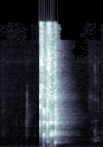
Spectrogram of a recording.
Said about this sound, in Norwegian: Godt å være tilbake med det der, altså. Mm. Jeg savna synkronisert ølåpning.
